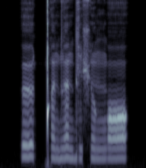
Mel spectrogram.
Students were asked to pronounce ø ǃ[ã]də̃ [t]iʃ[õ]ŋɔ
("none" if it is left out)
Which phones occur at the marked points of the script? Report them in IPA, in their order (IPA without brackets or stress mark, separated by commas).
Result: ə̃, d, õ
